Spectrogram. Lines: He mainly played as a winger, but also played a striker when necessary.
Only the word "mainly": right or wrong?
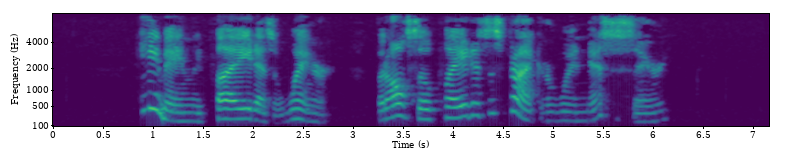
right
